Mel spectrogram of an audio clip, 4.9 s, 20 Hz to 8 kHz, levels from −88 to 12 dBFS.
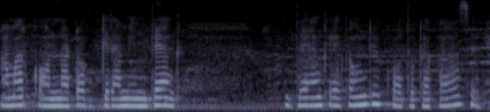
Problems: continuous background conversations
